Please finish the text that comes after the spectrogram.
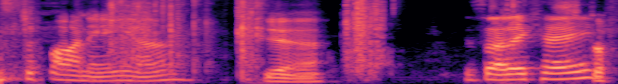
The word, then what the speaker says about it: Stefani: thank you so zan how would you pronounce gwen stefani that's what matt wants to know there you go there's your answer gwen stefani yeah yeah is that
